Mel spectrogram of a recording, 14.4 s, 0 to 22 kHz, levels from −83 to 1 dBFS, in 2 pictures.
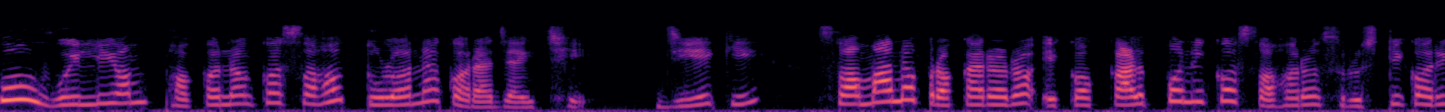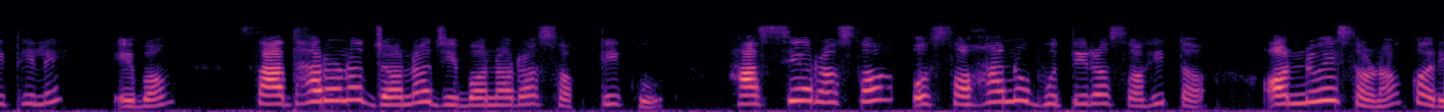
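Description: Throughout, the speech is muffled and hoarse rather than swirly like MP3, with nothing above 8.4 kHz, likely Opus compression in speech mode at around 16 kbps.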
